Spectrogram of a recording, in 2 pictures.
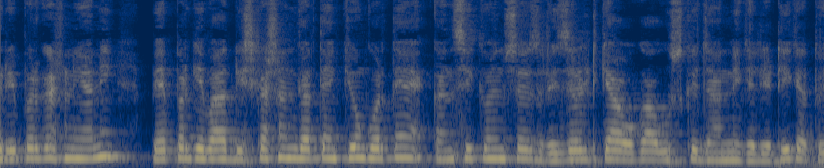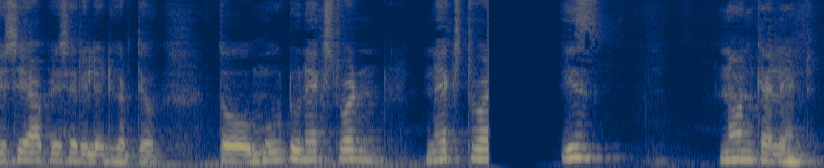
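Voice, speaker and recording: Guy teaching vocab, kinda high voice but soft and mellow, keeps checking in w/ students. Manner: explains step by step, often checks in with "theek hai". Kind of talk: casual lecture.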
